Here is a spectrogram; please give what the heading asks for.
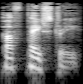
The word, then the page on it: puff pastry: British English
